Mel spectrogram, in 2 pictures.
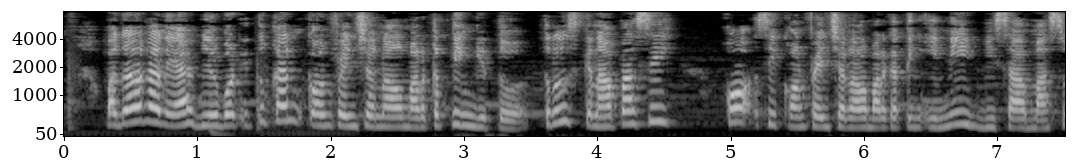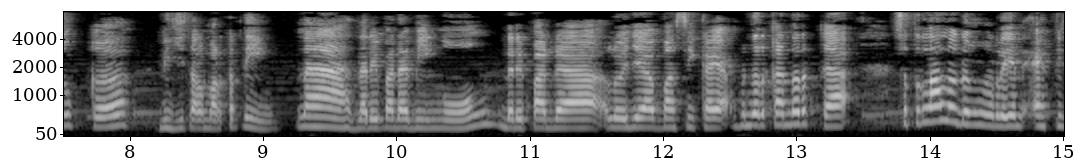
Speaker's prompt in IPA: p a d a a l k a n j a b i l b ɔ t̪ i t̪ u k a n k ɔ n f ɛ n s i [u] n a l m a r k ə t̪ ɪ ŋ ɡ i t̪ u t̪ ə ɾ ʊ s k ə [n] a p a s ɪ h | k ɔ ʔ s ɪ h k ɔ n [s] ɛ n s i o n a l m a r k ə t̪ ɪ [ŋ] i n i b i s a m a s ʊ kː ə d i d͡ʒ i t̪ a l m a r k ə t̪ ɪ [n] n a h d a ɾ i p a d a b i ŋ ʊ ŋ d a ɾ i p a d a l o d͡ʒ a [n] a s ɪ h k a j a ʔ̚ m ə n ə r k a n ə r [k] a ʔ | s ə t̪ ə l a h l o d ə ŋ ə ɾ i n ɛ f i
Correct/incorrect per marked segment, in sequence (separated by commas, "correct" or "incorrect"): incorrect, correct, incorrect, correct, incorrect, incorrect, correct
